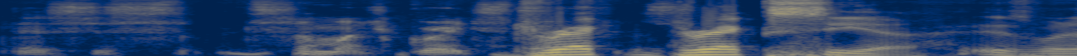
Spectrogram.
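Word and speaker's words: Drexciya: just so much great directxia is what it's called Clifford is asking in the chat yes yes could you spell it I can't read that d-r-e-x-c-i-y-a drexia that's it I always feel like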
